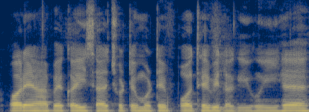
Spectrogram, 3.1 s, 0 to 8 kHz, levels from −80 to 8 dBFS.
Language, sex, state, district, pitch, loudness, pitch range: Hindi, male, Jharkhand, Garhwa, 125 Hz, -16 LUFS, 120-130 Hz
